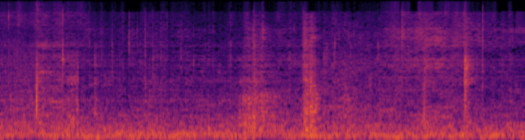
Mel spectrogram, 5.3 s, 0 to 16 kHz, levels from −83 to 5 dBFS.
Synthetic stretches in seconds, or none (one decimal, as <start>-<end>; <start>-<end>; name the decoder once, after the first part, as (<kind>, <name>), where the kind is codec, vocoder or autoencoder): 0.0-3.2 (codec, SNAC); 3.8-5.3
